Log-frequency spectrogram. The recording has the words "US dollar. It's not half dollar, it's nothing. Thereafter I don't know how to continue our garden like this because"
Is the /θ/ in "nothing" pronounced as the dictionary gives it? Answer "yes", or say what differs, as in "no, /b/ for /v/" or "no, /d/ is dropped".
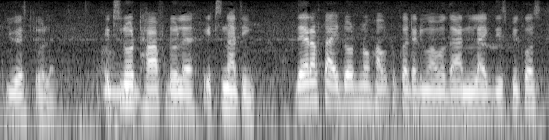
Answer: no, /t/ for /θ/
